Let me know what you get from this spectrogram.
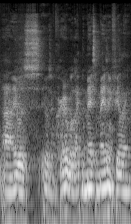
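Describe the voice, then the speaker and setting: A man with an American accent talks at a very fast pace in a fairly low, monotone, flat voice. Noticeable background noise and audible room echo fill the recording. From South Africa. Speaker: extreme endurance swimmer. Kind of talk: podcast interview. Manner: casual, hesitant with many fillers.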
